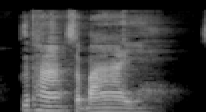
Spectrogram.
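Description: A man's voice speaking one drawn-out phrase of a Khmer Buddhist sermon, fading out before the end.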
